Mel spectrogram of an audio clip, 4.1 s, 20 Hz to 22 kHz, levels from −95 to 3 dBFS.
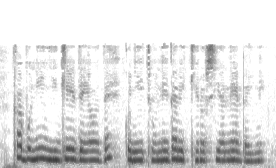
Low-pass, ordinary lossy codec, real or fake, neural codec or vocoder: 7.2 kHz; AAC, 24 kbps; fake; codec, 16 kHz, 16 kbps, FreqCodec, smaller model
